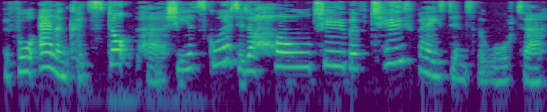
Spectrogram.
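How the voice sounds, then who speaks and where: A woman's voice: high voice, very animated, normal speed, creaky, muffled recording. A middle-aged woman, a teacher reading a picture book expressively and questioning young listeners.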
